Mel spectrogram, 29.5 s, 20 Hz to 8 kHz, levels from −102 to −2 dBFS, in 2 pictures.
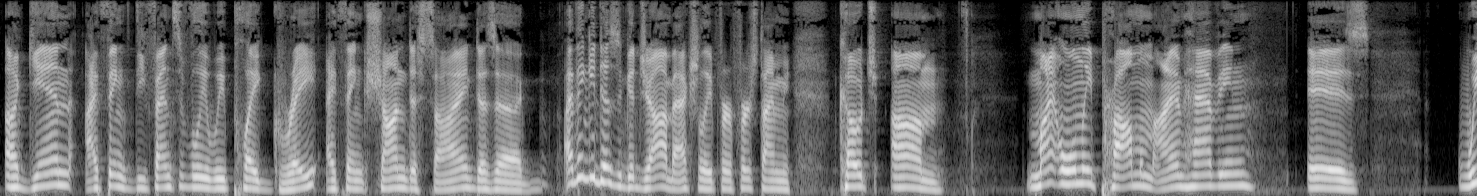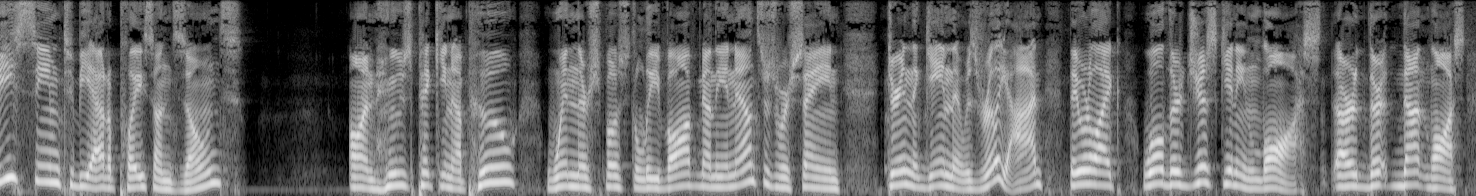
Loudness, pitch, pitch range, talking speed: -19 LUFS, 155 Hz, 130-180 Hz, 155 wpm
